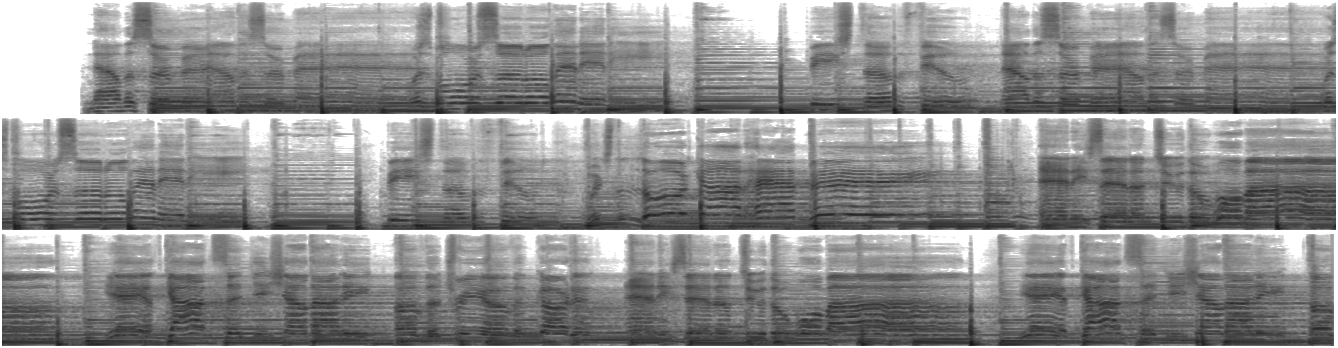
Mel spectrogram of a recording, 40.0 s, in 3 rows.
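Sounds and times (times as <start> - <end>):
acoustic music: 1.5 - 39.9.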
